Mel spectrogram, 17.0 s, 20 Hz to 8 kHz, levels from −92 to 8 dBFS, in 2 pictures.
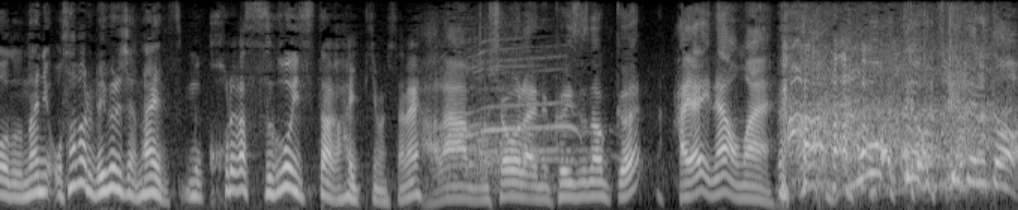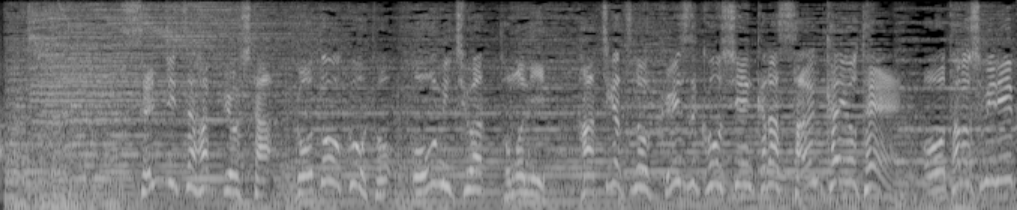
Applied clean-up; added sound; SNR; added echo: none; none; none; none.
